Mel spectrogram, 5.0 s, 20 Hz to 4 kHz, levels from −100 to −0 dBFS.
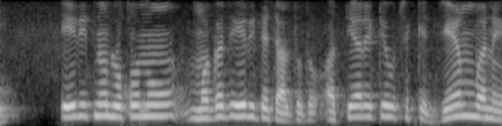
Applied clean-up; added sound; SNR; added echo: neural mask model Resemble Enhance denoiser.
